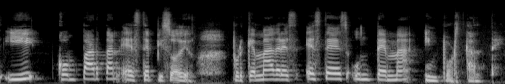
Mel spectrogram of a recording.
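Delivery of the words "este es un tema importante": dramatic hushed whisper; serious whisper. Acted. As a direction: whisper it like a big secret. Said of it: "mi introducción seria".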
